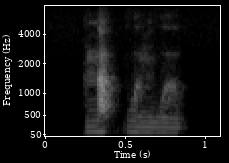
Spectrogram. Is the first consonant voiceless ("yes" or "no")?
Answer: no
